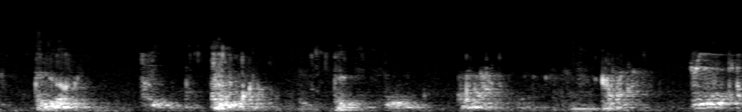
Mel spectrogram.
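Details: ASMR recording of an adult's abdomen in a quiet room: deep, gurgling rumbles in repeated bursts of about one second, roughly seven in all: active bowel sounds (borborygmi).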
